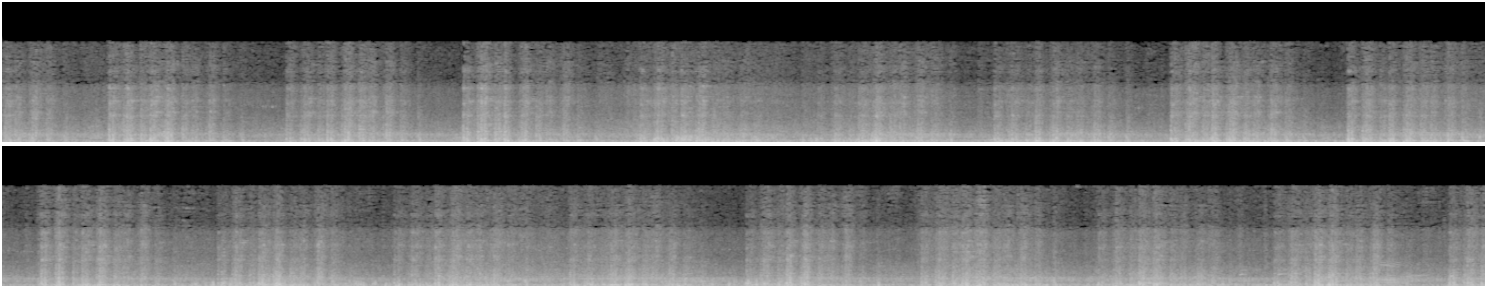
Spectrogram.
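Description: Freight train of tank cars rolling past close by, its wheels clacking in a repeated rhythm over the rail joints over a steady rumble.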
